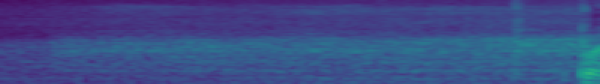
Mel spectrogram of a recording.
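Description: A man's long in-breath, a soft hiss that grows steadily louder until he starts speaking near the end.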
